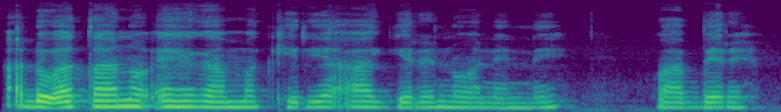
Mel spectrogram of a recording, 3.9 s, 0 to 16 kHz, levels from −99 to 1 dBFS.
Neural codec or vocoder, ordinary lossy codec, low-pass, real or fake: vocoder, 44.1 kHz, 128 mel bands, Pupu-Vocoder; none; 14.4 kHz; fake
